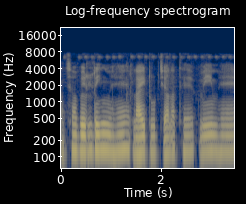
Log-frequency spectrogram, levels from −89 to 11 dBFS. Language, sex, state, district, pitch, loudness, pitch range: Chhattisgarhi, male, Chhattisgarh, Raigarh, 125 Hz, -22 LUFS, 120-130 Hz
